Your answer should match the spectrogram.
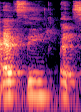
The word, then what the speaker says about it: Etsy: Etsy.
